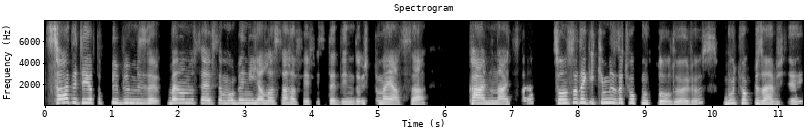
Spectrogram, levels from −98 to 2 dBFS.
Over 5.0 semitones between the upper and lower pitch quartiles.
Yes: wide, 5.6 semitones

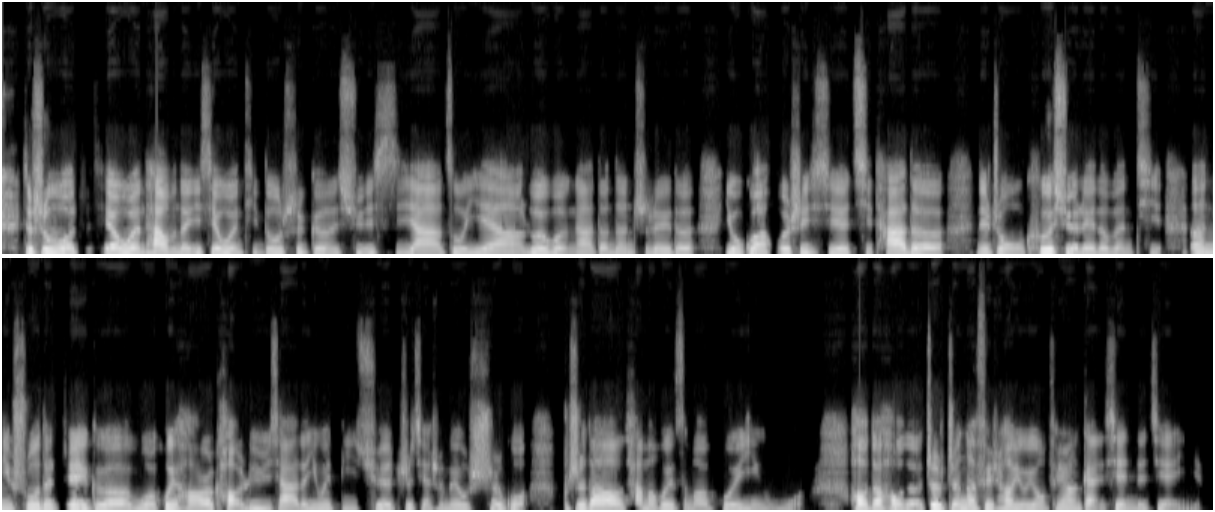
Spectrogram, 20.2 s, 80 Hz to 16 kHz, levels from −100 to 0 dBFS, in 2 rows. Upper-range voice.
No: medium, 165 Hz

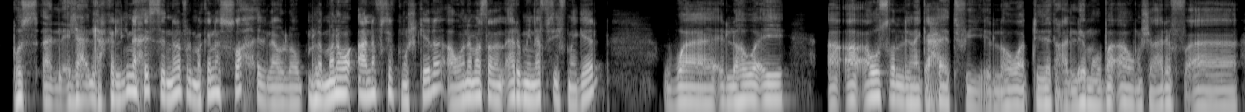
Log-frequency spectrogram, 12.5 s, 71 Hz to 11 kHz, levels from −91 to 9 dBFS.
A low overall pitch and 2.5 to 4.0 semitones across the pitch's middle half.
No: low, 120 Hz; average, 4.5 semitones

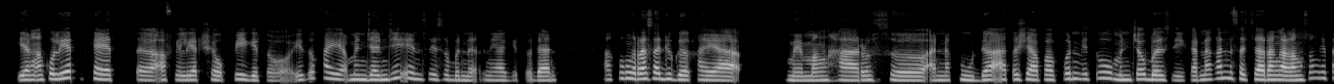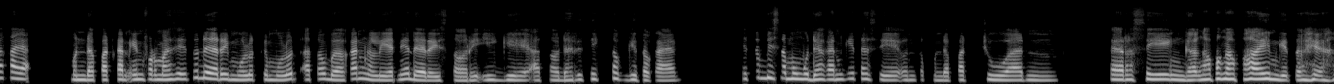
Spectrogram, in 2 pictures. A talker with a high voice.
Yes: high, 215 Hz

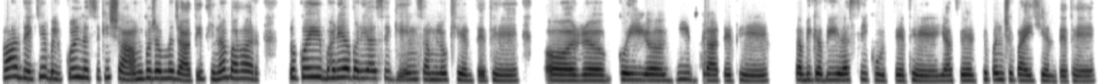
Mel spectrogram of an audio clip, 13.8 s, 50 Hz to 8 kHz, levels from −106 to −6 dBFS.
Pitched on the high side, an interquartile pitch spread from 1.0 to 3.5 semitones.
No: high, 220 Hz; average, 5.1 semitones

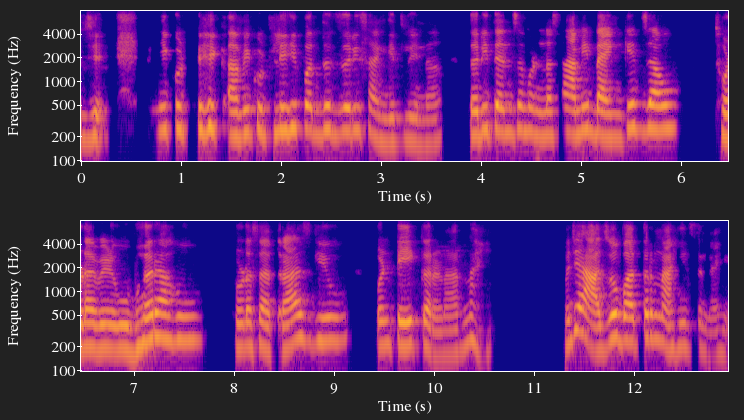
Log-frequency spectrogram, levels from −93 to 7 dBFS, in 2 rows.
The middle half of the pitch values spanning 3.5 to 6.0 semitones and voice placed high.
Yes: average, 4.0 semitones; high, 220 Hz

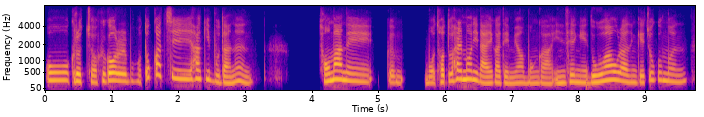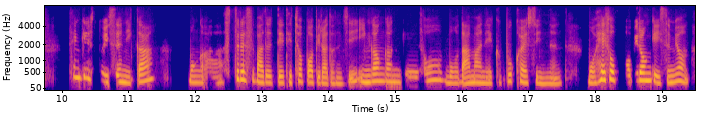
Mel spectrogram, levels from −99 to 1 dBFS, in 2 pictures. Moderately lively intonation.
Yes: average, 4.9 semitones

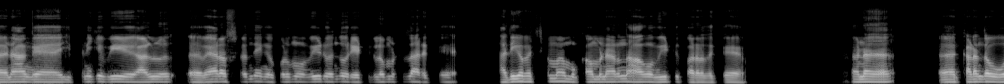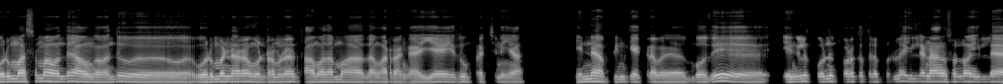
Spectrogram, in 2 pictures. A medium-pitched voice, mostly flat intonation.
No: low, 120 Hz; narrow, 1.9 semitones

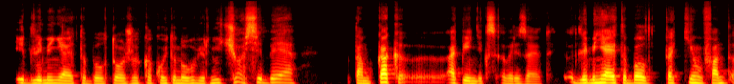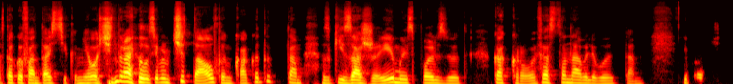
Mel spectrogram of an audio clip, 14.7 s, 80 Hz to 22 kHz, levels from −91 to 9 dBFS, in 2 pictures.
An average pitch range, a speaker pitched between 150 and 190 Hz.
No: average, 3.2 semitones; medium, 140 Hz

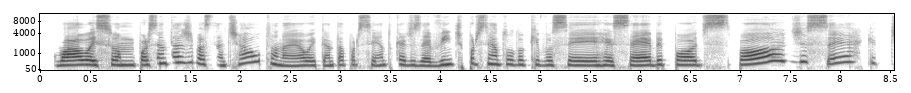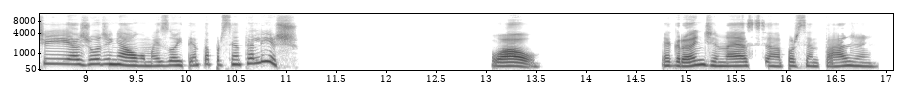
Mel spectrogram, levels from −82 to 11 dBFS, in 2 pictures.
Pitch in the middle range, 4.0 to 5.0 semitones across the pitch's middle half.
No: high, 235 Hz; average, 4.3 semitones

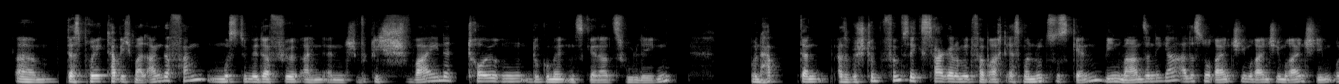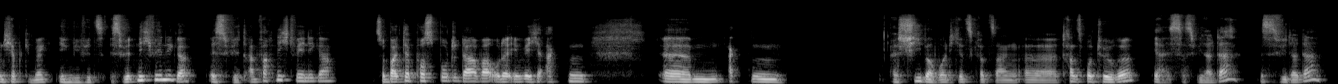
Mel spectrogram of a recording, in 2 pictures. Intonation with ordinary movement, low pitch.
Yes: average, 4.0 semitones; low, 125 Hz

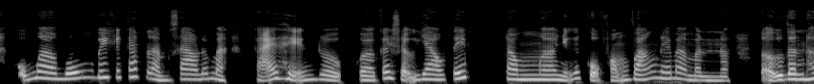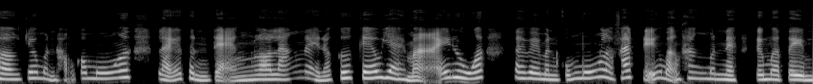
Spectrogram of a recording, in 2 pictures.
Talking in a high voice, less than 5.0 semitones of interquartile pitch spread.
Yes: high, 240 Hz; average, 4.6 semitones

